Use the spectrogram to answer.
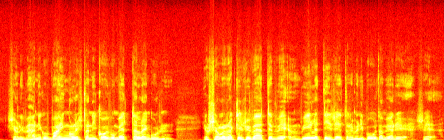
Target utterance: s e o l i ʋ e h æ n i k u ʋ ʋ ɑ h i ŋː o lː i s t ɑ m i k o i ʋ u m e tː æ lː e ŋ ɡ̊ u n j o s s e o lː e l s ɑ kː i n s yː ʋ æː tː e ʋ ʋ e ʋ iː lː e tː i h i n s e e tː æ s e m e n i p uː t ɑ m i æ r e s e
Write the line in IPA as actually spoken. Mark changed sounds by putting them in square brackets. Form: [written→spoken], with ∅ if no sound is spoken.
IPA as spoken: s e o l i ʋ [e→æ] h æ n i k u ʋ ʋ ɑ h i ŋː o lː i s t ɑ [m→n] i k o i ʋ u m e tː æ lː e ŋ ɡ̊ u n j o s s e o lː e [l→∅] s ɑ kː i n s yː ʋ æː tː e ʋ ʋ e ʋ iː lː e tː i h i n s e e tː æ s e m e n i p uː t ɑ m [i→y] æ r e s e

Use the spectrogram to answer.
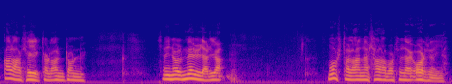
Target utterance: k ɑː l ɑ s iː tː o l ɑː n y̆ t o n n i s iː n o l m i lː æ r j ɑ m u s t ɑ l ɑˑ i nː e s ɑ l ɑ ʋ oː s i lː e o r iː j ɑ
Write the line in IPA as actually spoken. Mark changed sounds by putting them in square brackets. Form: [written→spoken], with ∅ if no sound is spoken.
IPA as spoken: k [ɑː→ɑ] l ɑ s iː tː o l [ɑː→ɑ] n y̆ t o n n i s iː n o l m [i→y] lː æ r j ɑ m u s t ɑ l ɑˑ i [nː→n] e s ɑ l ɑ ʋ [oː→o] s i lː e o r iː j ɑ

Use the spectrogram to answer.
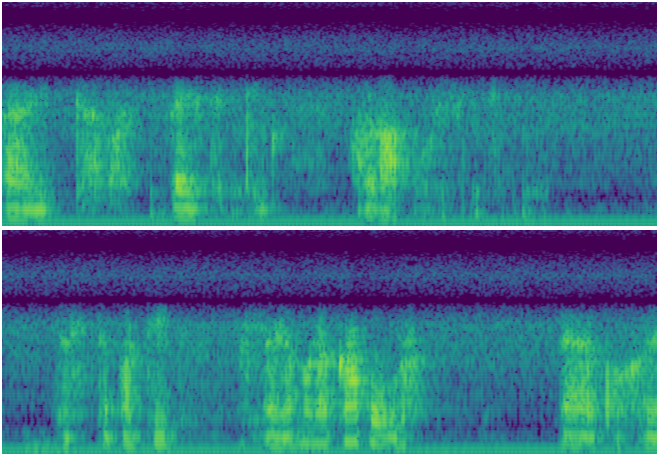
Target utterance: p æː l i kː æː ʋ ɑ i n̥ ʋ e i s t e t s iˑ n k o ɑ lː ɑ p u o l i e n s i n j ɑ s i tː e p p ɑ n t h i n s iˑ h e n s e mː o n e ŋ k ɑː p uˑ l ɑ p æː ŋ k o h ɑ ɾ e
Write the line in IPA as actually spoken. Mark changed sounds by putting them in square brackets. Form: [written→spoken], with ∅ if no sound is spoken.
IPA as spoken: p æː l i kː æː ʋ ɑ i n̥ ʋ e i s t e t [s→h] iˑ n k o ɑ [lː→l] ɑ p u o l i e n s i n j ɑ s i tː e p p ɑ n t h i n s iˑ h e n s e mː o n e ŋ k [ɑː→ɑ] p uˑ l ɑ p æː ŋ k o h ɑ [ɾ→l] e

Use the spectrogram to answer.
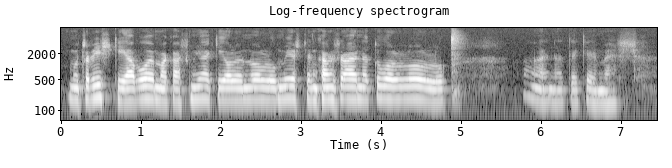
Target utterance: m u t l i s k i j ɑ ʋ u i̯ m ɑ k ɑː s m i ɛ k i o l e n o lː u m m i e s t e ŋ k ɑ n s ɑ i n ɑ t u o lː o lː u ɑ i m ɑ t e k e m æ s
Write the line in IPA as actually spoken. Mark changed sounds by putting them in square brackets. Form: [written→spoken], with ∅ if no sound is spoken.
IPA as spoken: m u t [l→r] i s k i j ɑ ʋ [u→o] i̯ m ɑ k [ɑː→ɑ] s m i ɛ k i o l e n o lː u m m i e s t e ŋ k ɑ n s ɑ i n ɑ t u o lː o lː u ɑ i [m→n] ɑ t e k e m æ s

